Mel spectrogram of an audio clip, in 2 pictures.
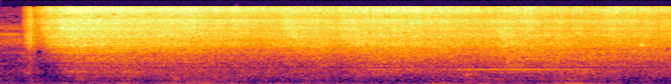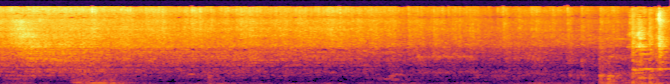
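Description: Rice batter sizzling on a hot tawa. The hiss starts suddenly as the batter is poured, then slowly dies away as it cooks.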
